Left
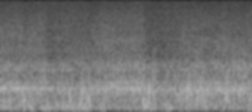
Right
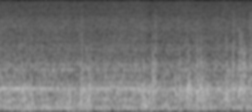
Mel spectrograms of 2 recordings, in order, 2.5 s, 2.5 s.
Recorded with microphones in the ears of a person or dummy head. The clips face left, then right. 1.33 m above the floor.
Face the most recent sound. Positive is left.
No sound to turn to.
